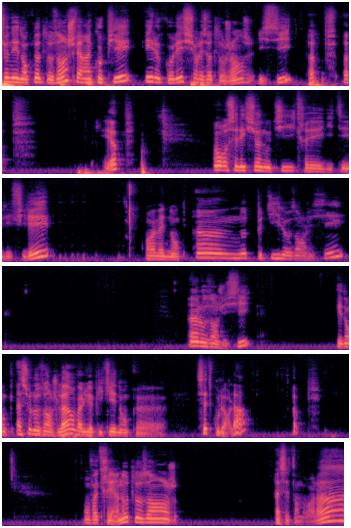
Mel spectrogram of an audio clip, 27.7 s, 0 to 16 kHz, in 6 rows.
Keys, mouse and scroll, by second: 0.2 click, 1.1 ctrl+c, 2.4 ctrl+click, 2.6 ctrl+v, 3.9 ctrl+click, 4.2 ctrl+v, 5.5 ctrl+click, 5.7 ctrl+v, 9.1 click, 9.9-11.0 drag, 15.2 click, 17.3 click, 18.6 click, 19.3 KP_Subtract, 20.2 middle click, 20.4-22.1 drag, 22.6 click, 24.1 click, 26.7 click.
